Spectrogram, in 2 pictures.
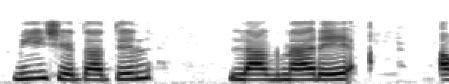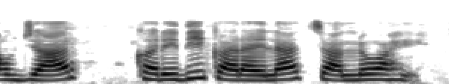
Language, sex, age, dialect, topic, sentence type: Marathi, female, 18-24, Standard Marathi, agriculture, statement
